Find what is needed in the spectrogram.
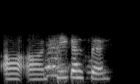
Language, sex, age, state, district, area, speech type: Assamese, female, 18-30, Assam, Sivasagar, urban, conversation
